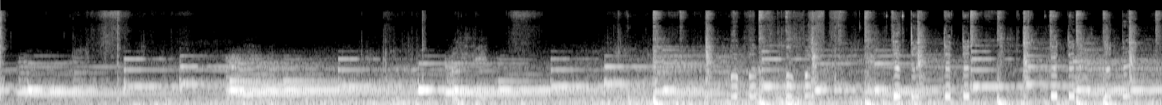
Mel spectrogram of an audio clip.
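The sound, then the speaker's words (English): A hip-hop instrumental beat plays at a steady, fairly loud level: sustained melodic synth tones over a low bass rumble, with crisp percussive hits joining about halfway through. “But these beats been going hard so far.”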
